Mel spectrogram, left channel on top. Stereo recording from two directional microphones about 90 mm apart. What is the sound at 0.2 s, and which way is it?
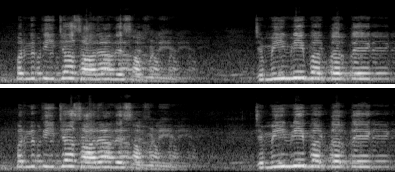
A man's voice, 40° left (ahead or behind).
